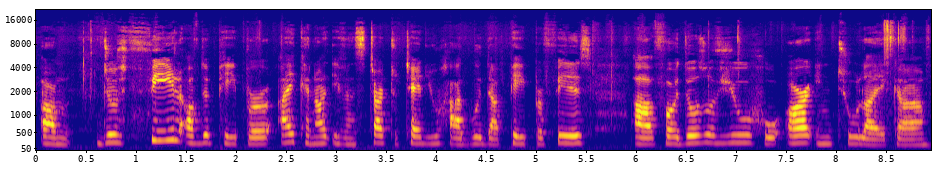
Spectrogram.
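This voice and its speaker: A chatty woman with a French accent, a native French speaker, talks through a casual chocolate review in a mid-range voice. She searches for words with frequent ums and bursts into excited exclamations. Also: mid-range voice, unhurried. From France. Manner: chatty, thinks aloud with many fillers.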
